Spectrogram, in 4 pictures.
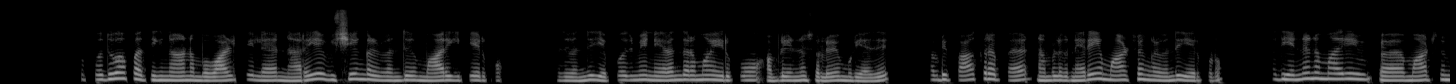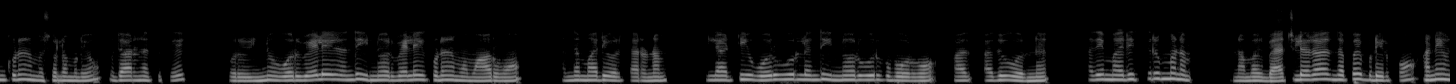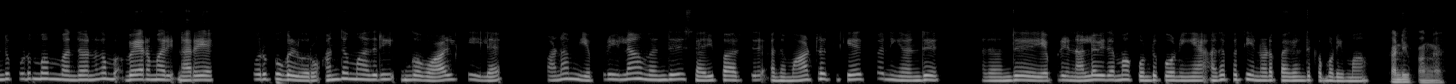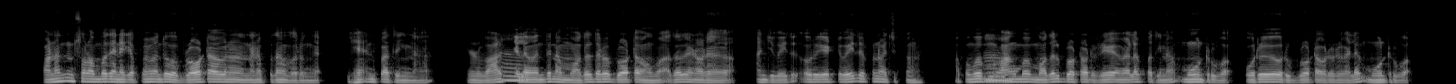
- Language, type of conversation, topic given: Tamil, podcast, மாற்றம் நடந்த காலத்தில் உங்கள் பணவரவு-செலவுகளை எப்படிச் சரிபார்த்து திட்டமிட்டீர்கள்?
- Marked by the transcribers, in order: in English: "பேச்சிலரா"; "ஆனா" said as "ஆன்னே"; chuckle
